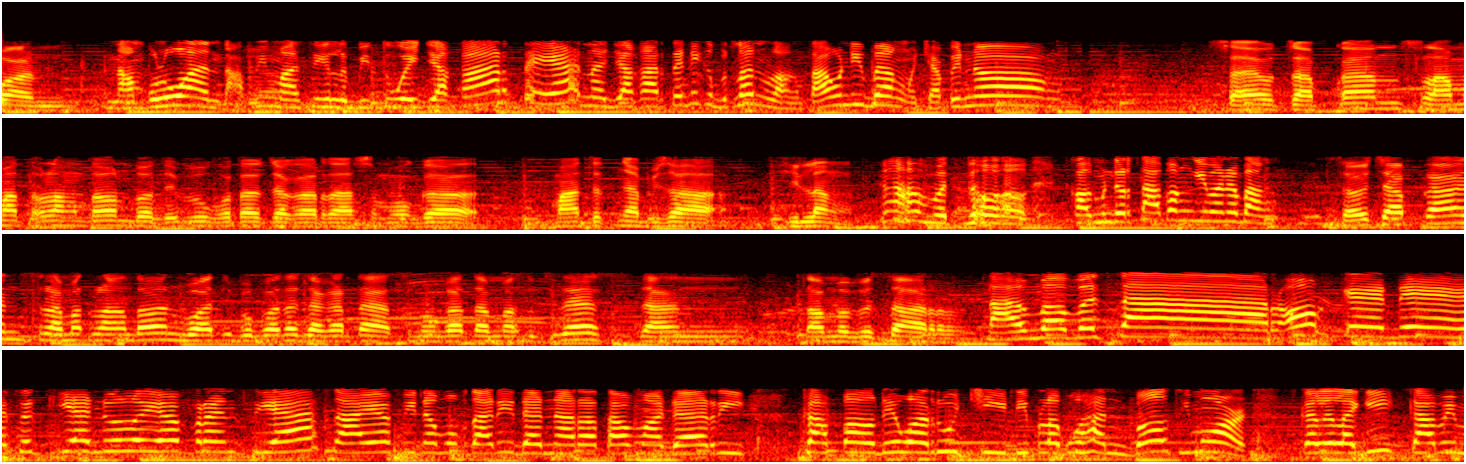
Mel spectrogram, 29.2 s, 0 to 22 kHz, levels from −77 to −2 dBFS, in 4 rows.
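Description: Nothing to flag: no technical faults turn up at any point in the audio.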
